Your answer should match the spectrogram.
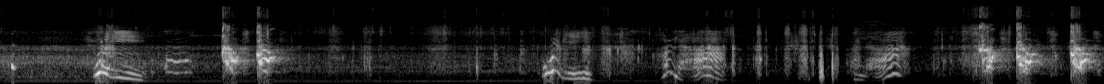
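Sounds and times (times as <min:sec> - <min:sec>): small dog barking: 0:01.7 - 0:02.9, 0:09.8 - 0:11.0.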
